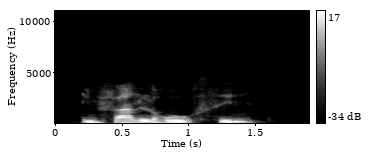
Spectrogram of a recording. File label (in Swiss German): "fahnelrohr", alsace; peche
